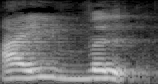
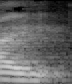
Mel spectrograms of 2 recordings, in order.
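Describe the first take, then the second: First: Both words are said fully and separately. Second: The two words merge into one short syllable. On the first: "ஐ வில் தான் எப்படி சொல்லலாம்" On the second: "ஐ அப்போஸ்டஃபி double L"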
